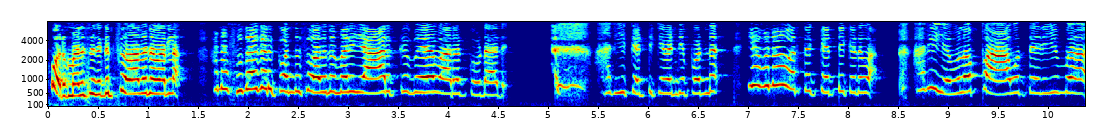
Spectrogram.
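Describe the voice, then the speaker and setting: A woman's voice: extremely high pitch, bright, forceful tone. A woman, playing two teasing girlfriends in a comedy skit with playful, melodramatic chatter. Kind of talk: village comedy skit dialogue.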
